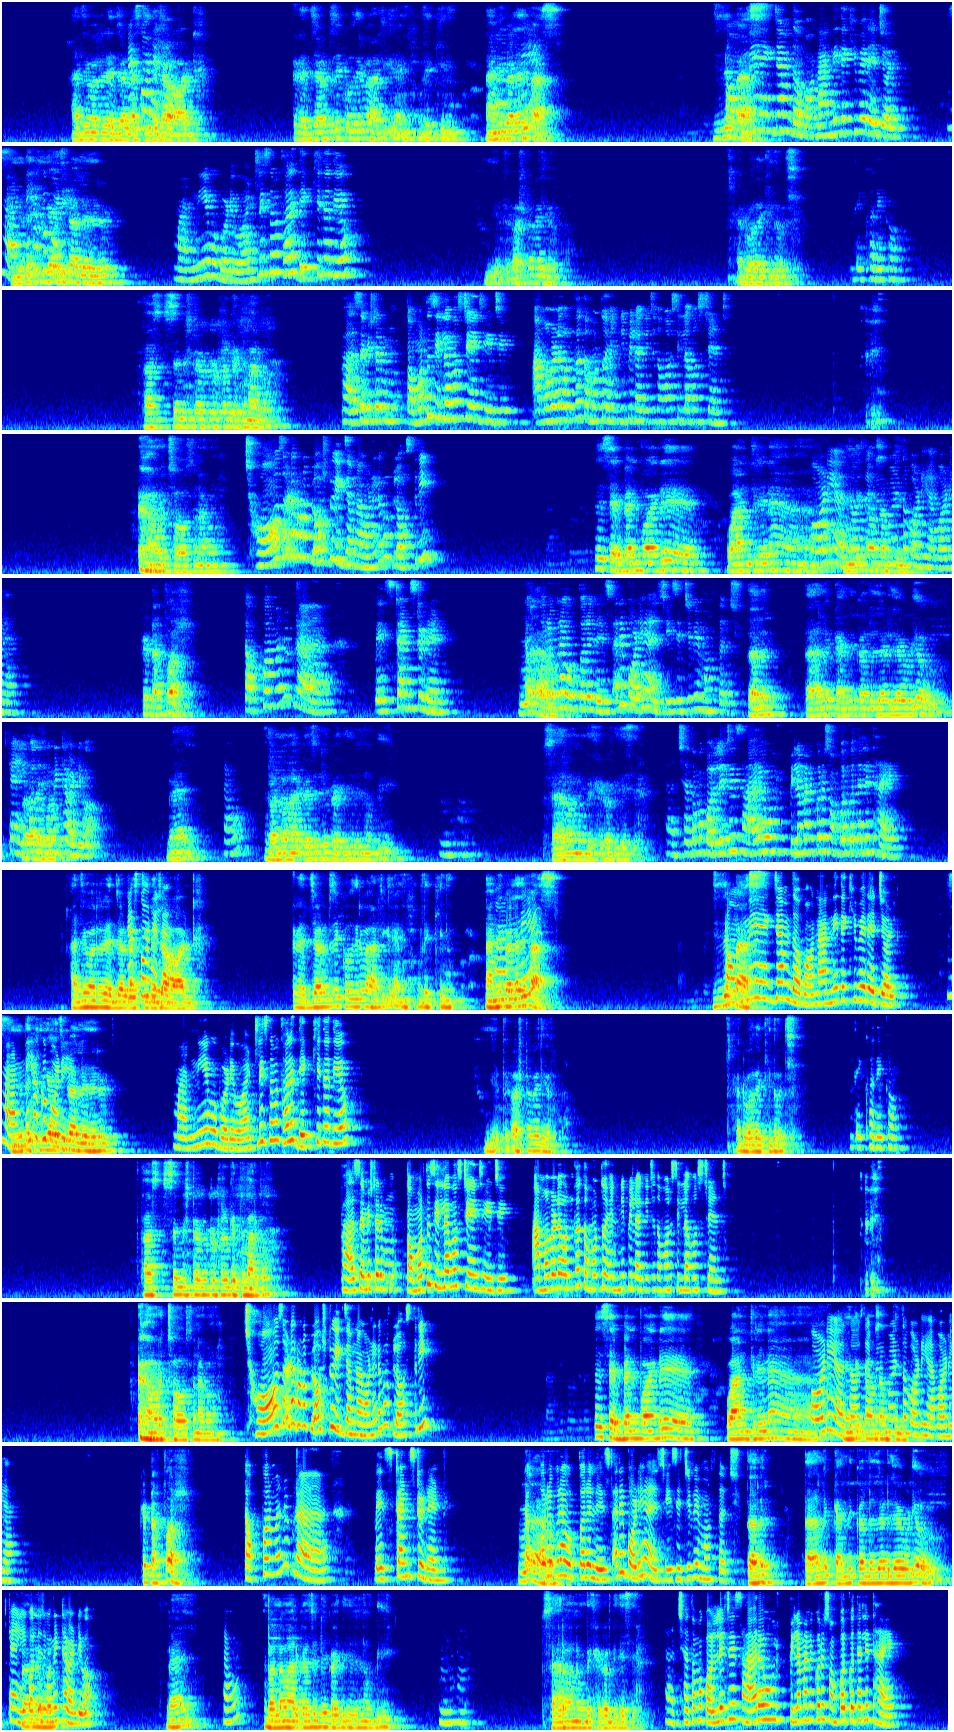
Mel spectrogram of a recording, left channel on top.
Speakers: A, on the right; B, on the right.
A: ଆଜି ମୋର ରେଜଲ୍ଟ ଆସିଛି
B: କଣ
A: ରେଜଲଟ
B: ହେଲା
A: ରେଜଲ ସେ କୋଉଥିରେ ବାହାର ଯିକେ ଜାଣି ମୁଁ ଦେଖିନି ନାନୀ
B: ମାନେ
A: କହିଲା ଯେ ବାସ୍ ଯେ
B: ତମେ
A: ପାସ୍।
B: ଏକଜାମ ଦବ ନାନୀ ଦେଖିବେ ରେଜଲ୍ଟ
A: ସିଏ
B: ମାନିବାକୁ
A: ଦେଖିକି
B: ପଡେ
A: ଆଇଛି କଲେଜରୁ
B: ମାନିବାକୁ ପଡିବ ଅଟଲିଷ୍ଟ ତମେ ଥରେ ଦେଖି ତ ଦିଅ
A: ଇଏ ତେ କଷ୍ଟ କରିବ ଏ ରୁଆ ଦେଖିଦଉଛି।
B: ଦେଖ ଦେଖ
A: ଫାଷ୍ଟ ସେମିଷ୍ଟରରେ ଟୋଟାଲ କେତେ ମାର୍କ
B: ଫାମିଷ୍ଟ ମୁଁ ତମର ତ ସିଲାବସ ଚେଞ୍ଜ ହେଇଛି ଆମ ବେଳେ ଅଲଗା ତମର ତ ଏନିପି ଲାଗିଛି ତମର ସିଲାବସ୍ ଚେଞ୍ଜ
A: ଆମର ଛଅଶହ ନାଗଣ
B: ଛଅ ସାଢେ କଣ ପ୍ଲସ ତୋ ଏକଜାମା ନା କଣ ଏଟା ପା plus three
A: seven point one three ନା
B: ବଢିଆ
A: ଏମିତି
B: ତ
A: କଣ
B: ସେଭେନ
A: ସମଥିଙ୍ଗ
B: ପଏଣ୍ଟ ତ ବଢିଆ ବଢିଆ
A: ଏ ଟପ ର୍
B: ଟପର ମାନେ ପୁରା best stunt student
A: wow
B: topper ପୁରା ଉପର ଲିଷ୍ଟ ଆରେ ବଢିଆ ଅଛି ସିଜି ବି ମସ୍ତ ଅଛି।
A: ତାହେଲେ ତାହେଲେ କାଲି କଲେଜ ଆଡେ ଯିବାକୁ ପଡିବ ଆଉ
B: କାହିଁକି
A: ହ
B: କଲେଜ
A: ନବନି
B: କଣ ମିଠା ବାଣ୍ଟିବ
A: ନାଇଁ
B: ଆଉ।
A: ଭଲ ମାର୍କ ଛି ଟ କାଇଦି ଯି
B: ହୁଁ ହୁଁ
A: ସାରମାନଙ୍କୁ ଦେଖା କରିଦି ଆସିବା
B: ଆଚ୍ଛା ତମ କଲେଜରେ ସାର୍ ଆଉ ପିଲା ମଙ୍କର ସମ୍ପର୍କ ତାହଲେ ଥାଏ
